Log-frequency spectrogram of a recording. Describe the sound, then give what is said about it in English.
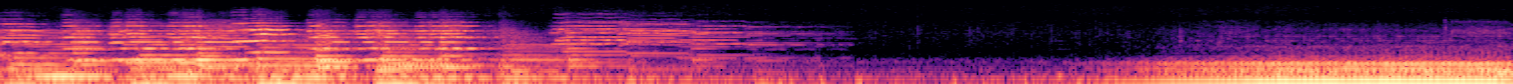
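A car engine revs loudly with a strained, whining drone for several seconds, dips away, then settles into a steady low rumble that swells as the car drives off. No one speaks. “It took me a few days, but I finally got you in my car.”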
